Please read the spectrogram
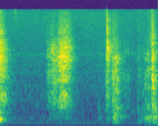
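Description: Hands rubbing against a crocheted yarn piece as it is handled with a crochet hook: a soft rub a little past half a second in, and a shorter one a little later.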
